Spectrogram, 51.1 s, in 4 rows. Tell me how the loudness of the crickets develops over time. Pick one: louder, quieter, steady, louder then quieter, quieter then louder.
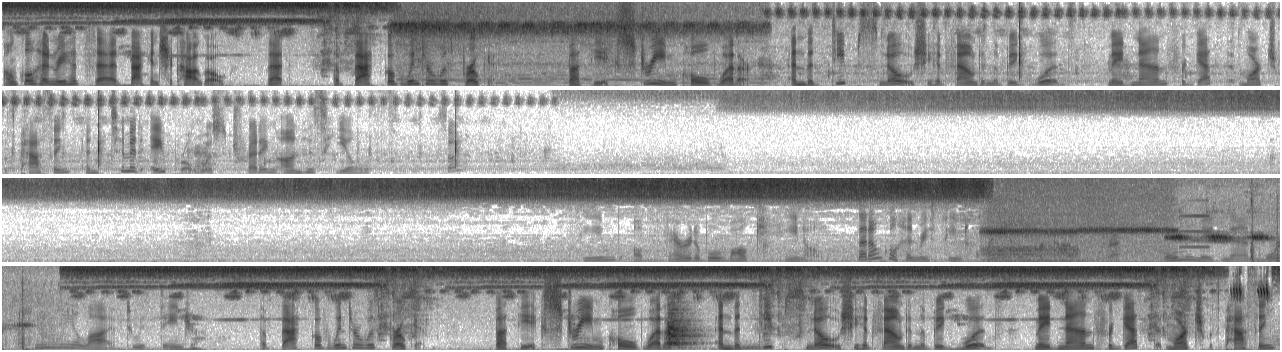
quieter then louder.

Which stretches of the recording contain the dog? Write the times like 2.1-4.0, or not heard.
45.0-46.0.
